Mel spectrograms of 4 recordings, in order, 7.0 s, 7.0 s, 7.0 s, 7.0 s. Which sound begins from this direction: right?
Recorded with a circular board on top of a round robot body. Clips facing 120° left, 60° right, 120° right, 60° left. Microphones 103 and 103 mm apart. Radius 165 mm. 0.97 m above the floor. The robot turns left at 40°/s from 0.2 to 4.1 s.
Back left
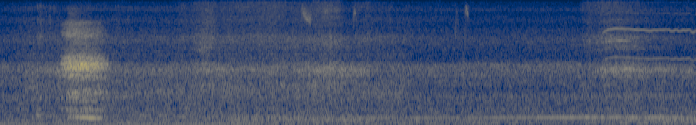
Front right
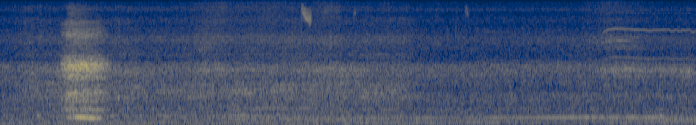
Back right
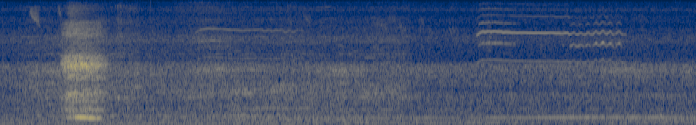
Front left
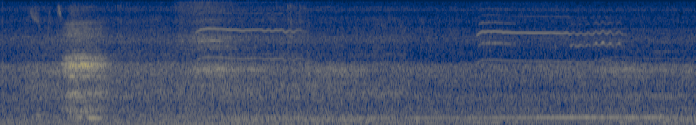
Breathing, at 0.6 s.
